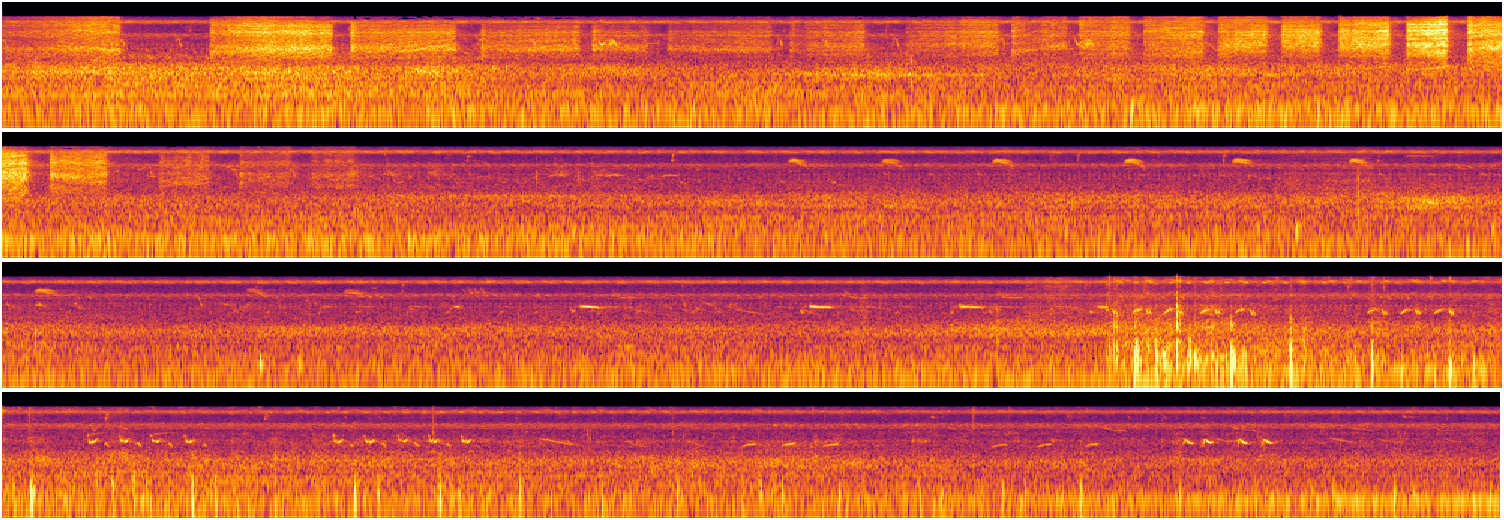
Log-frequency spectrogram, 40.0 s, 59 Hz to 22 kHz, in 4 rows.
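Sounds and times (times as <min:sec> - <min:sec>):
birds chirping: 0:00.0 - 0:13.0, 0:26.4 - 0:39.5
insects buzzing high-pitched: 0:00.0 - 0:13.1, 0:15.2 - 0:39.9.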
